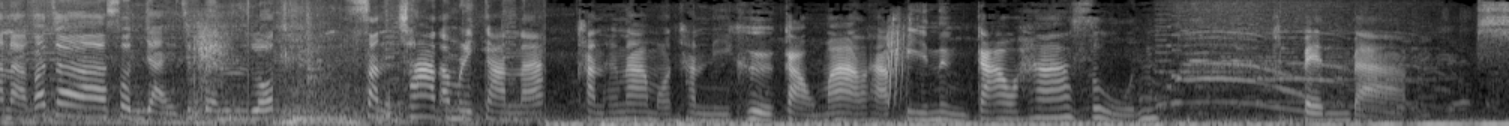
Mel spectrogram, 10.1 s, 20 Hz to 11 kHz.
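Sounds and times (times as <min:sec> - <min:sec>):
woman talking: 0:00.0 - 0:07.8, 0:08.4 - 0:10.0
background music: 0:00.0 - 0:10.0.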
